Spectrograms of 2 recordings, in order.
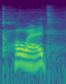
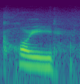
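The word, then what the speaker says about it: Coed: minute coid coid language it looks like co-ed but it's pronounced coid as if you're saying coid a bit of a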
